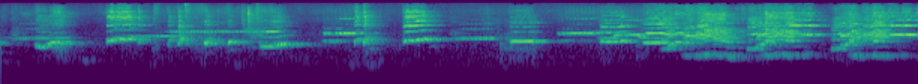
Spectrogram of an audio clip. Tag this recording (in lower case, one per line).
woodwind instrument
music
musical instrument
